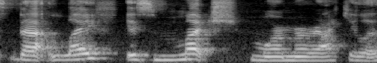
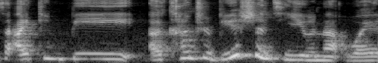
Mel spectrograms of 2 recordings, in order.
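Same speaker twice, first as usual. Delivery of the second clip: ordinary talk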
